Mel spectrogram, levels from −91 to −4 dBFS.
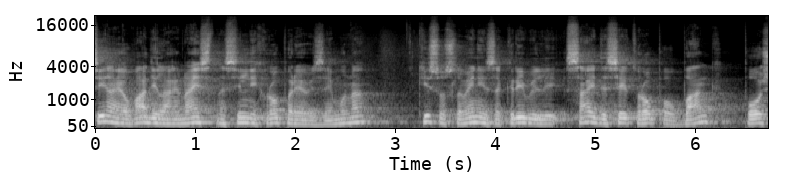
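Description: No technical faults can be heard anywhere in this speech recording. There is nothing to place on a timeline, since no moment in the audio departs from how it should sound.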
